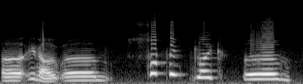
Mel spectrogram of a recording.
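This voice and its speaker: A man voicing an excitable, easily flustered young friend in a homemade toy play. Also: high voice, unhurried, clear, resonant tone, phone-quality sound, exaggerated voice. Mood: chatty. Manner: flustered and dramatic. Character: excitable boy friend Titus.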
